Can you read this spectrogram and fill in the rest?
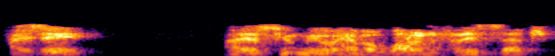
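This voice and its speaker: An actor playing a haughty, suspicious colonel in an old radio drama, clipped and pompous. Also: male voice, fairly low pitch, huge pitch swings, moderate pace, breathy edge, exaggerated voice. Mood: indignant. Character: haughty, suspicious English colonel, evasive widower. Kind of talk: 1950s radio drama acting. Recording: tinny, noisy old radio recording.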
